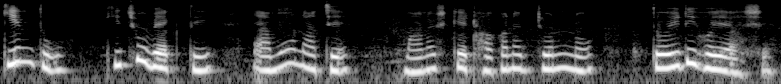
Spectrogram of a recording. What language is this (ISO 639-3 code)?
ben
